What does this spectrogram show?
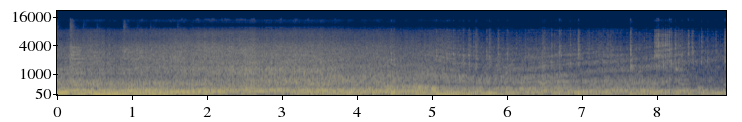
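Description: Engine of a vintage Protos racing car running as it drives off, a loud low rumble that eases a little as the car pulls away.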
